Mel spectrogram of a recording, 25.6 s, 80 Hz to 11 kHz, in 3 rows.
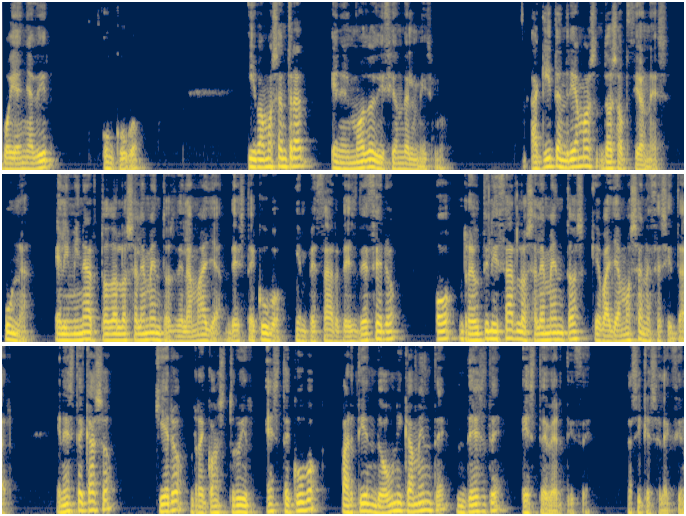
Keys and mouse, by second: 4.6 Tab, 6.4-22.1 middle drag, 22.1 click.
